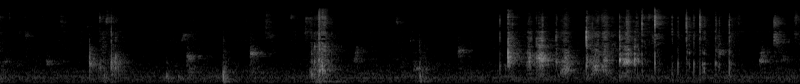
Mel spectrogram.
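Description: Light clicks and taps of small plastic containers and utensils being handled while salt and vanilla are added to a pot of coconut milk. There is a sharper knock about three seconds in and a quick run of clicks in the second half.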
